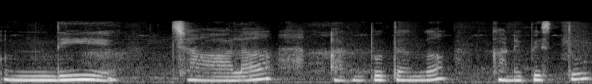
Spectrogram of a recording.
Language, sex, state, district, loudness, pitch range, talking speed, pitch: Telugu, female, Andhra Pradesh, Sri Satya Sai, -14 LUFS, 185-210 Hz, 40 wpm, 200 Hz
